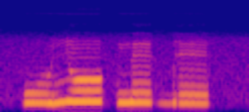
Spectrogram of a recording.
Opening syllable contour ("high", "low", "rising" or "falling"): low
